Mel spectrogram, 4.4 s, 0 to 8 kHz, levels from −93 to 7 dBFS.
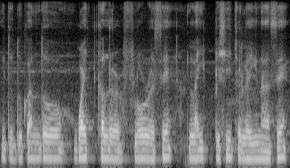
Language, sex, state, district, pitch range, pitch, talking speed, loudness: Nagamese, female, Nagaland, Dimapur, 105-115 Hz, 110 Hz, 150 wpm, -19 LUFS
